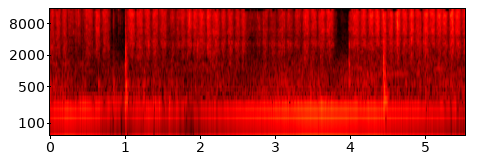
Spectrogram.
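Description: A hand knocks lightly on a board.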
